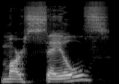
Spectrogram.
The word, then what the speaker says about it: Marseilles: after worldly cities like marseilles it's spelled just like marseille france but it's marseilles uh cairo down on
